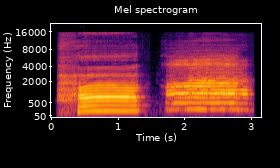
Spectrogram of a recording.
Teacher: اس کو حلق میں سے نکالنا ہے اور ساتھ میں ہوا بھی ہونی چاہیے۔ ہا، ہا نہیں پڑھنی بلکہ اس کو حلق میں سے نکالنا ہے، سینے میں سے نہیں نکالنا۔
